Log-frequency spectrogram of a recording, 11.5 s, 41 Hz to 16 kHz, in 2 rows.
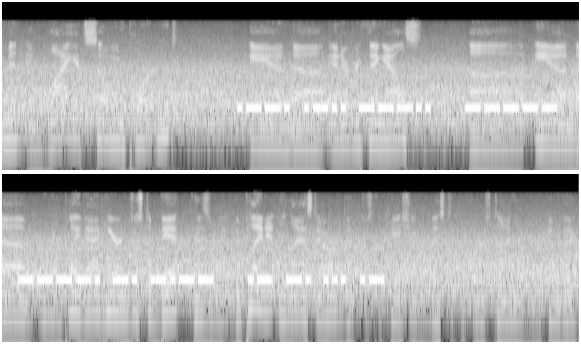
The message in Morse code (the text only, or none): PL8 0 9NY ANSA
